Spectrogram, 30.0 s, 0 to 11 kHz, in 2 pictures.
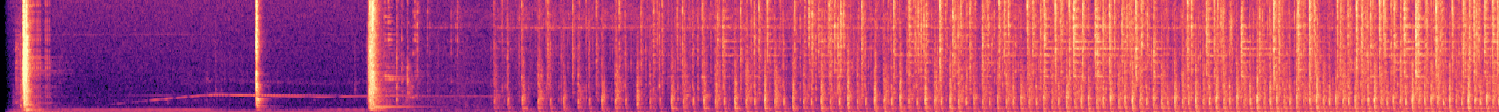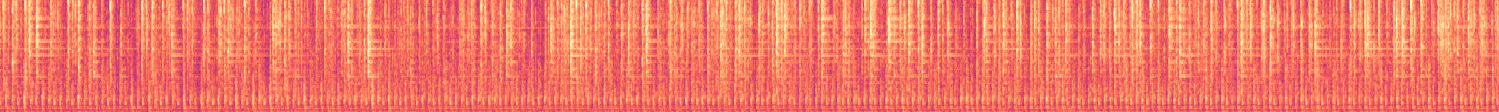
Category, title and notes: Sound effects > Other mechanisms, engines, machines
revox B77 MKII tape recorder rewind
B77, off, old, recorder, revox, rewind, tape, tape-recorder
